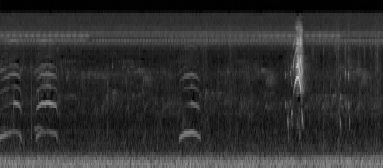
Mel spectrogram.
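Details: Wild monkey baby calling out for his friend: three bursts of short, bowed whimpering cries, each a quick rise and fall, then one shrill upward squeal, set against a continuous low hum.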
